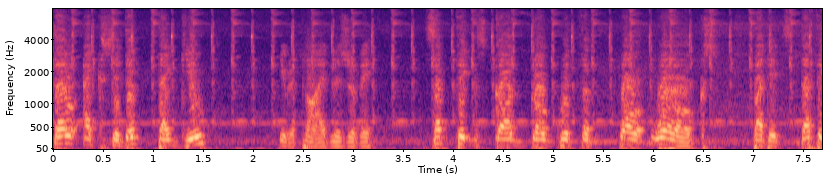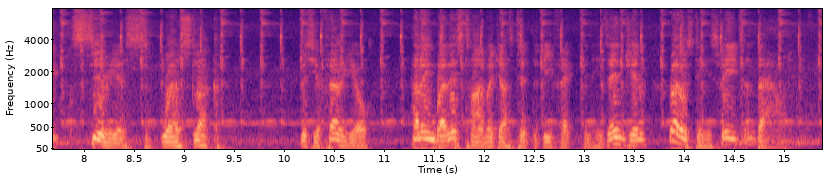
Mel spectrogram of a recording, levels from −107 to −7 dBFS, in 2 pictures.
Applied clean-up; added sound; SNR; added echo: none; Clock; 15 dB; reverberation time 0.1 s.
